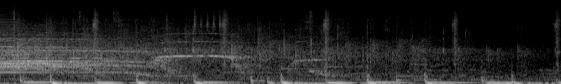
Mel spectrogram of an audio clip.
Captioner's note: audience cheering and clapping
